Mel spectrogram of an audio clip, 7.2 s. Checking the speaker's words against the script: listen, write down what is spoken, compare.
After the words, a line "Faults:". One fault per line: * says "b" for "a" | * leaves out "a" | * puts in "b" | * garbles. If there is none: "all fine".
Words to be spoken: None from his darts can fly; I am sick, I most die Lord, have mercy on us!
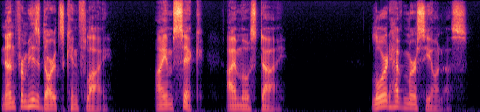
None from his darts can fly; I am sick, I most die Lord, have mercy on us!
Faults:
all fine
